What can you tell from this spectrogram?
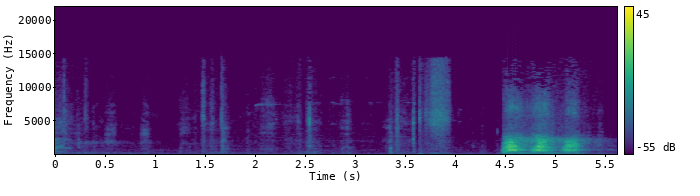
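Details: An Australian Shepherd, contesting a stick, lets out three loud, rough barks in quick succession after some quiet scuffling.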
